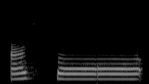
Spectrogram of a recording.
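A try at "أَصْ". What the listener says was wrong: Dialirkan ya. Ana sudah bilang tadi mengalir. Suaranya ngalir. Jadi jangan cuma aso. Nah, ini belum ngalir kalau seperti ini ya. Harus dialirkan. Aso, aso gitu.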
